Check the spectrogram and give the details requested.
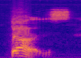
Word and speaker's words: does: And that ES is pronounced like a Z. Go, goes. Do, does.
